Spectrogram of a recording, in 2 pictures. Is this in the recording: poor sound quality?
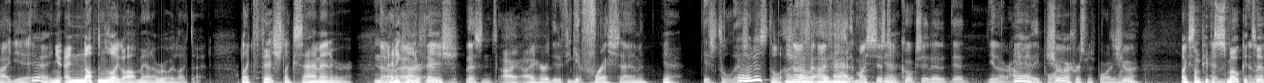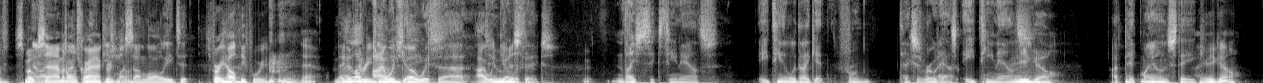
no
